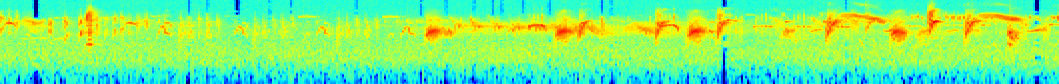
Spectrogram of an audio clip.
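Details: Common Starling singing in Central Russia: a dense, rambling medley of high chirps, clicks and short whistles, with sharp notes that rise and fall in quick succession and get busier towards the end.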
